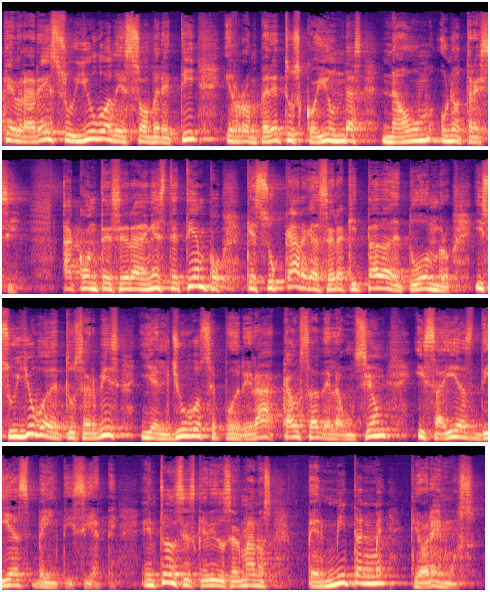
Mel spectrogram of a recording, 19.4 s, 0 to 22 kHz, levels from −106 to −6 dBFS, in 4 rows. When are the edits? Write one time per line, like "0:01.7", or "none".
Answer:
none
